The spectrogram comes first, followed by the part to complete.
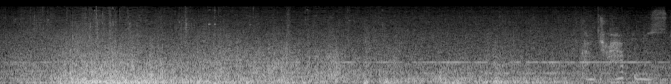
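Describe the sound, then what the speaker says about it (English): A thunderstorm in the video game Life is Strange: loud, continuous heavy rain with deep rumbling thunder rolling through, and no voices. "I'm trapped in a storm?"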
